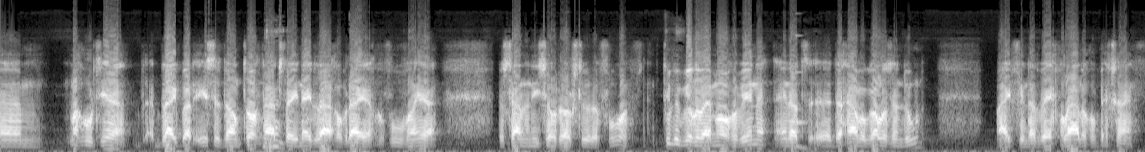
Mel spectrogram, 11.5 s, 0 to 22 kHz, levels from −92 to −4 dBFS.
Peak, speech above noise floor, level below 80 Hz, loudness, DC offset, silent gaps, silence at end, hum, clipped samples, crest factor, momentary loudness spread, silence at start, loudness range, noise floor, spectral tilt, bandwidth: 0 dBFS; 23 dB; -46 dBFS; -9 LUFS; under 0.1%; none; 0.05 s; none; 4%; 10 dB; 13 LU; 0 s; 3 LU; -33 dBFS; -2 dB/octave; over 20 kHz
